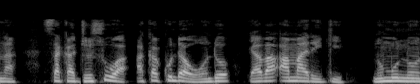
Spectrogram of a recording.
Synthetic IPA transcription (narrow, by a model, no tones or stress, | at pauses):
sakad͡ʒo̞ʃuaːkakundaɦo̞ndo̞jaʋaʔːmaɾiki | no̞munoːn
